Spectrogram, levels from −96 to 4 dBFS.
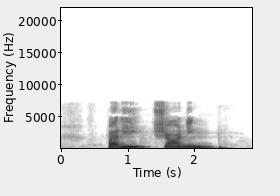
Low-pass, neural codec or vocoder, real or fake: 7.2 kHz; none; real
